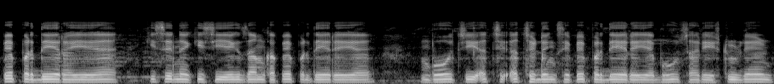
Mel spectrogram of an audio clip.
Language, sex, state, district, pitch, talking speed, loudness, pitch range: Hindi, male, Rajasthan, Bikaner, 115 Hz, 210 wpm, -17 LUFS, 110-120 Hz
